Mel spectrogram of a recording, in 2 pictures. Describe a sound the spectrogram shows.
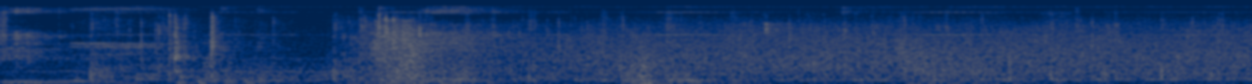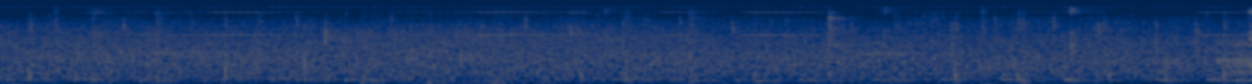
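A low hum drones in a large echoing space.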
